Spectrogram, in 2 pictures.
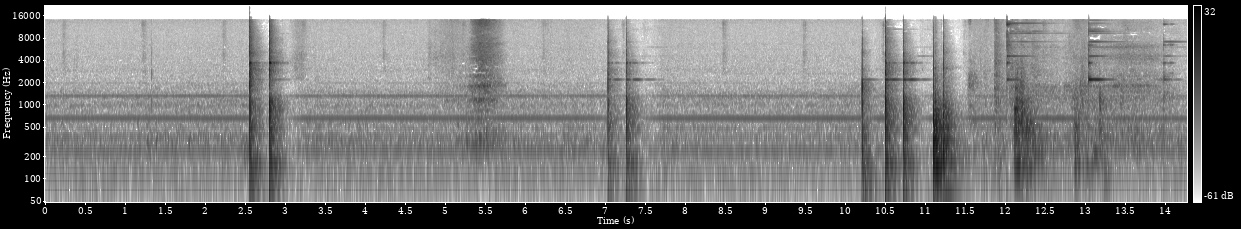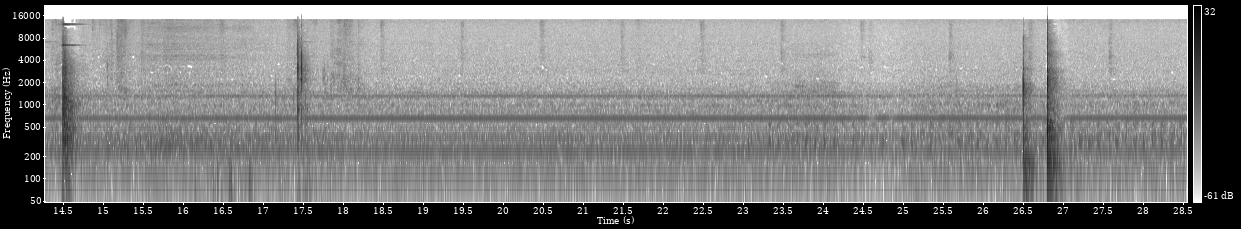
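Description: Mallet blows on a leather stamping tool, tooling a pattern into veg-tan leather. The taps are sharp and come mostly in quick pairs, with pauses of several seconds between them and a quick cluster about ten seconds in. Around the middle there is a brief spell of tool handling and clinking.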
